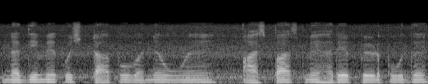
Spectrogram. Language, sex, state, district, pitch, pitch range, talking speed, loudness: Hindi, male, Chhattisgarh, Balrampur, 105 Hz, 105-110 Hz, 165 wpm, -20 LUFS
